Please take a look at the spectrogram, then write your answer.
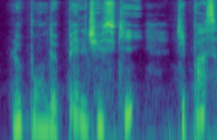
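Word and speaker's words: Pelješac: pont un impôt qui s'appelle attention pour la prononciation plg ski le pont de punch ski qui passe à travers cette ville en fête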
